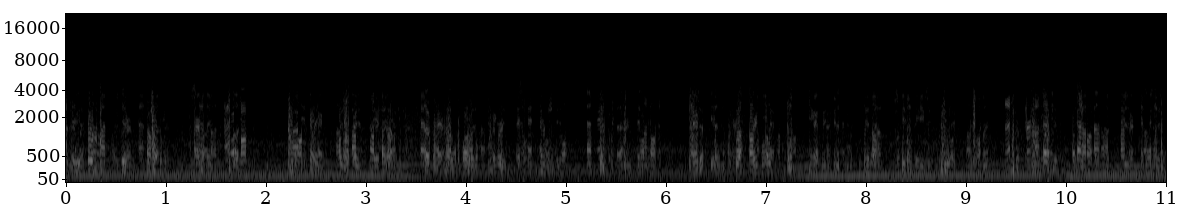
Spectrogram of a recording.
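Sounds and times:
faint indistinct speech: 0.0s - 11.0s.

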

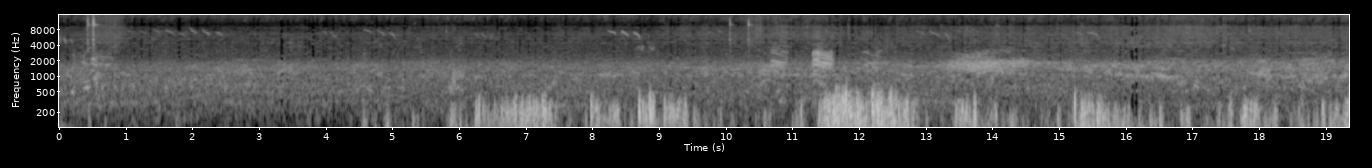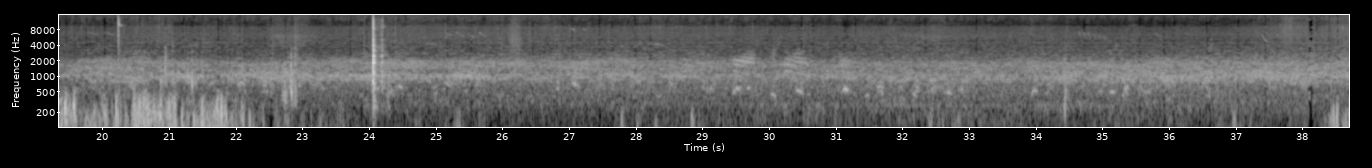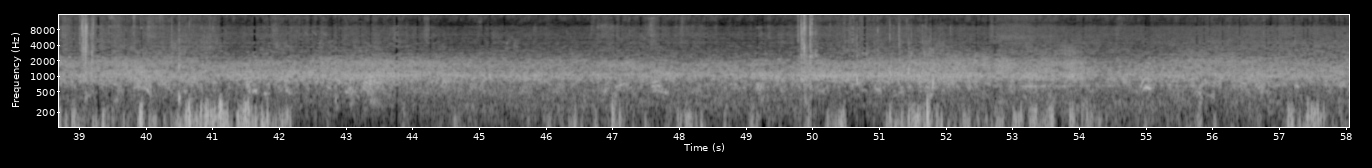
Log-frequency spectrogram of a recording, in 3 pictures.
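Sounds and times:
geese honking: 29.1s - 32.5s.

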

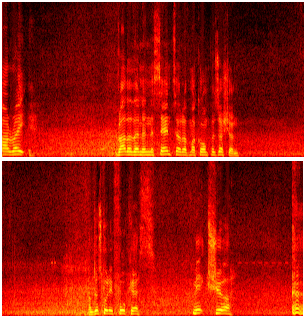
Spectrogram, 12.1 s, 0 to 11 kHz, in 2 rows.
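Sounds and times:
sea waves washing up beach: 0.0s - 11.8s.

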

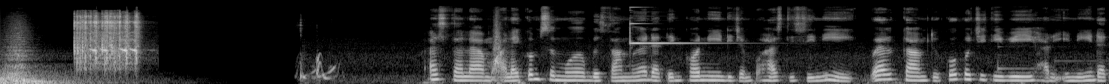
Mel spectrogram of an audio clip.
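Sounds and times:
camera shutter click: 0.8s - 1.6s.

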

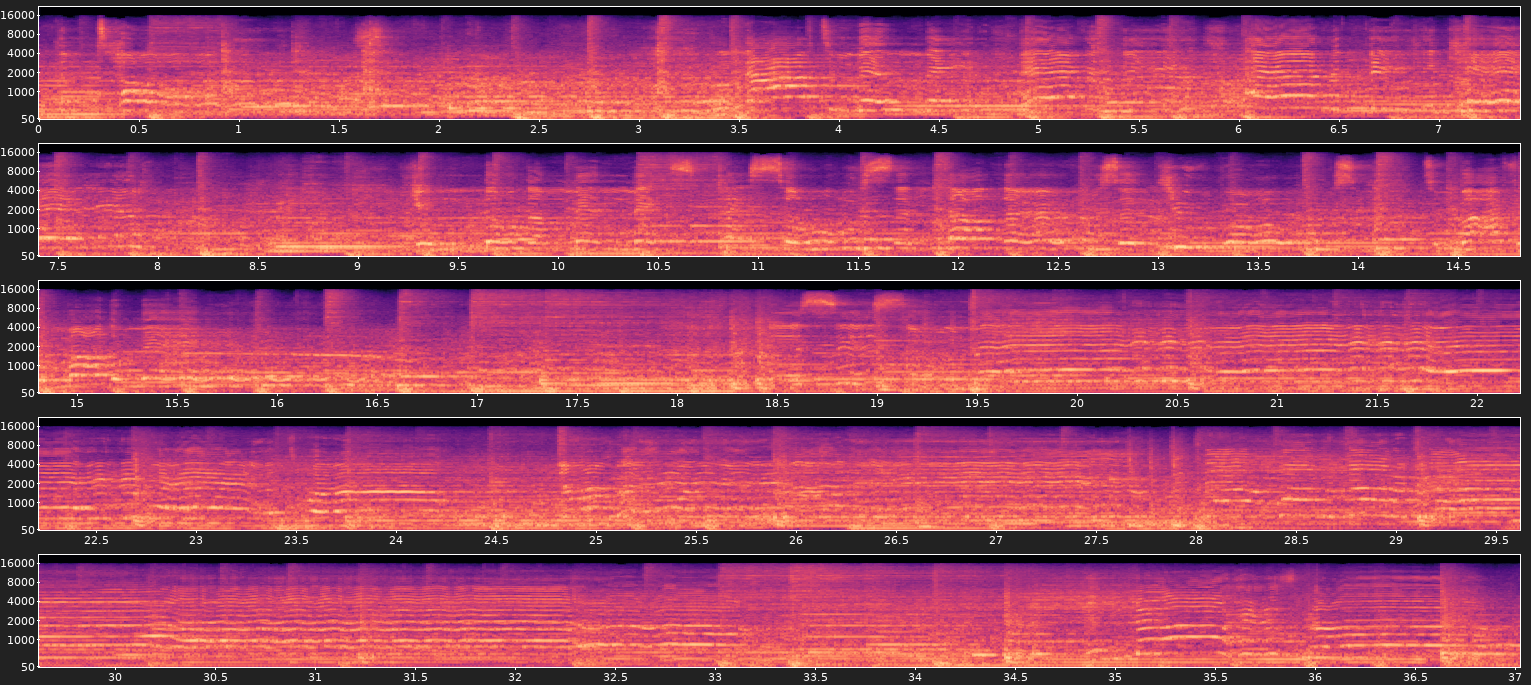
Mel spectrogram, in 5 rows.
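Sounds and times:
woman singing soul ballad: 0.0s - 2.2s, 3.1s - 37.0s
band with drums and guitar: 0.0s - 37.0s
female backing singers: 9.3s - 17.0s, 18.2s - 33.8s.

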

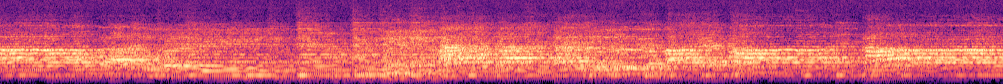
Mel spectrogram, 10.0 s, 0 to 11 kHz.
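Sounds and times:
acoustic guitar: 0.0s - 10.0s
gospel group singing in harmony: 0.0s - 10.0s.

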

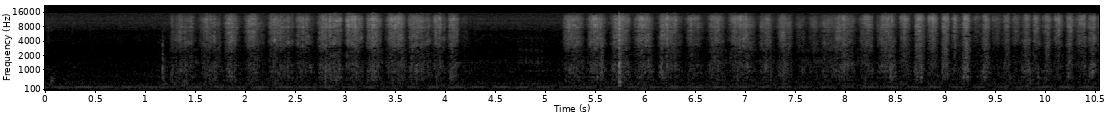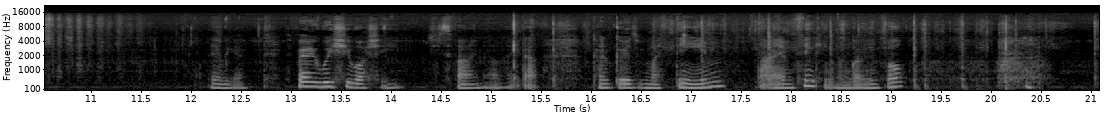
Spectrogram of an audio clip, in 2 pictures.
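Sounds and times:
paintbrush stroking on paper: 1.2s - 4.2s, 5.2s - 11.6s, 16.0s - 20.0s.

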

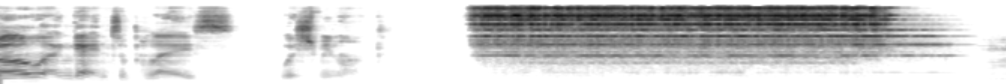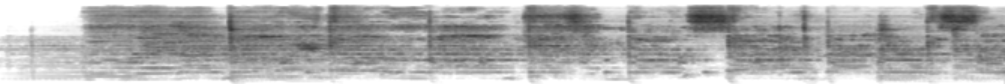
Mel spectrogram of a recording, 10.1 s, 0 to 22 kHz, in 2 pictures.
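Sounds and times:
electric bell ringing: 2.4s - 4.9s.

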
